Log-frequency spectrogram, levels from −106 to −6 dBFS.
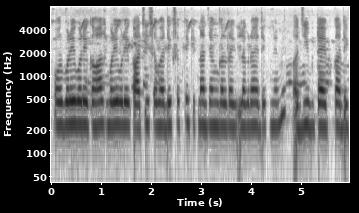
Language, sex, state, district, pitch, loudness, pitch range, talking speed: Hindi, female, Bihar, Kishanganj, 225 Hz, -31 LUFS, 225-230 Hz, 160 wpm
